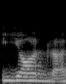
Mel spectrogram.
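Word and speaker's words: genre: Now what is जॉनरा? This might be अ new word for यू। इसकी spelling में जी आता है लेकिन इसको हम प्रोनाउंस जॉनरा करते हैं।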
